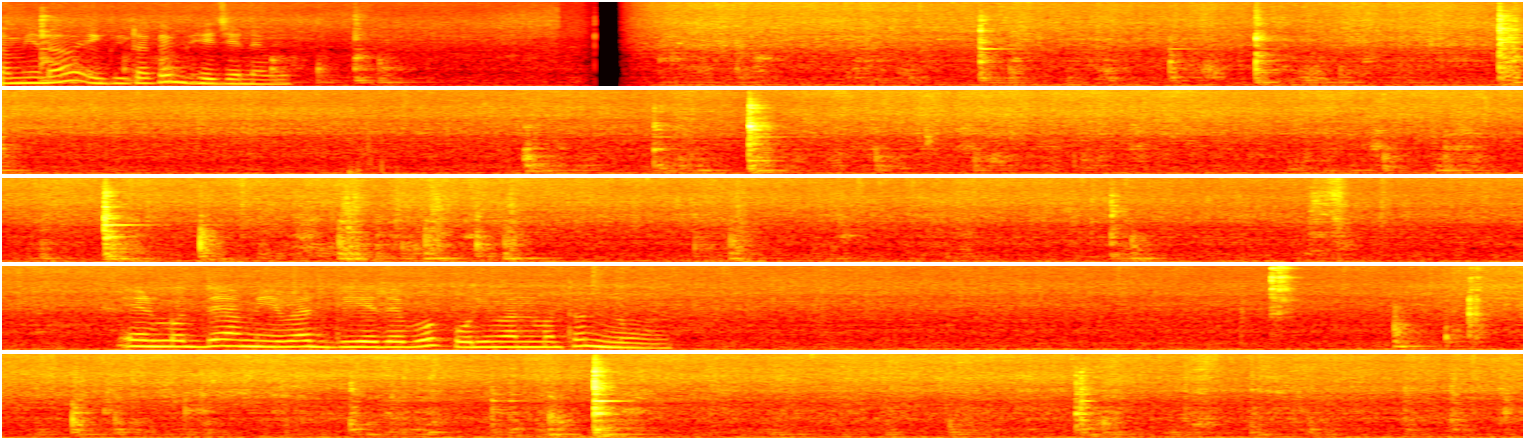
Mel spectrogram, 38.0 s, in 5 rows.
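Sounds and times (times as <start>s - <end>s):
vegetables sizzling in oil: 0.0s - 38.0s
utensil knocking and scraping pan: 14.3s - 17.9s, 32.2s - 38.0s.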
